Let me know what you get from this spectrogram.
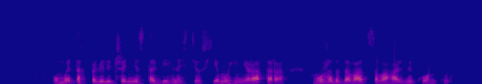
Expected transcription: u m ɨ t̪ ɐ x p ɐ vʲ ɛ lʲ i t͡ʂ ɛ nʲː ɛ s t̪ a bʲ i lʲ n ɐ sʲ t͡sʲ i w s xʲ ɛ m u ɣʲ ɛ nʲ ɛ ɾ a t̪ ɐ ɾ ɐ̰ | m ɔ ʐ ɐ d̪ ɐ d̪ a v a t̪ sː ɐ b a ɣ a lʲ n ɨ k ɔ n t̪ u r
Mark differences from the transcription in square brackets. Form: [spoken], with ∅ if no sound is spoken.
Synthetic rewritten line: u m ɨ t̪ ɐ x p ɐ vʲ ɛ lʲ i t͡ʂ ɛ nʲː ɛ s t̪ a bʲ i lʲ n ɐ sʲ t͡sʲ i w s xʲ ɛ m u ɣʲ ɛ nʲ ɛ ɾ a t̪ ɐ ɾ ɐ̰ | m ɔ ʐ ɐ d̪ ɐ d̪ a v a t̪ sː ɐ [v] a ɣ a lʲ n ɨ k ɔ n t̪ u r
